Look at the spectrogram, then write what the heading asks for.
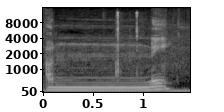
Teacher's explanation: یہاں پر نون مشدد ہے، لہٰذا یہ ایک الف کے برابر کھینچ کر اور ناک سے غنہ ہو کر پڑھا جائے گا، جیسے انا۔ اس کے بعد انی۔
